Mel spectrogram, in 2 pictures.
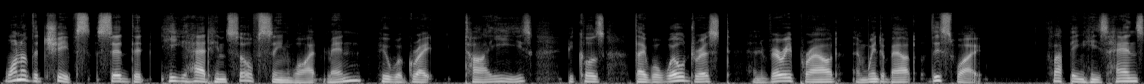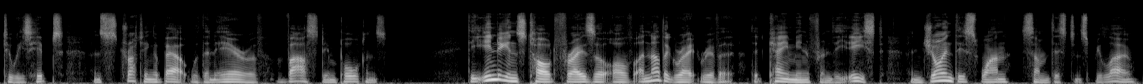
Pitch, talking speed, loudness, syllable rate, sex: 120 Hz, 170 wpm, -21 LUFS, 4.9 syllables/s, male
